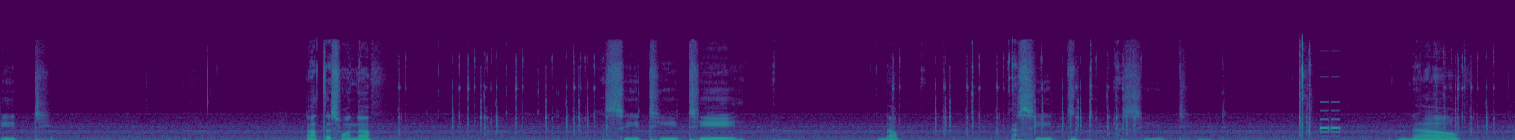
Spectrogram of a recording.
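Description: A computer terminal chirps and beeps in short bursts.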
